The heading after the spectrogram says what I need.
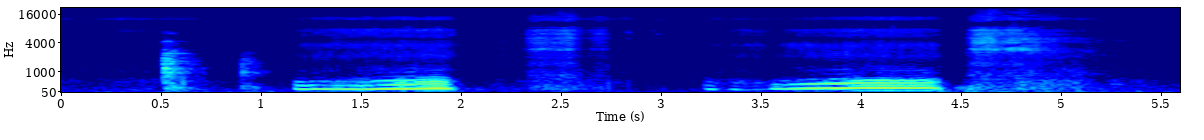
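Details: Loud, buzzing snores with short snuffling sounds between, two breath cycles in a few seconds, from a sleeping large cat; snoring.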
